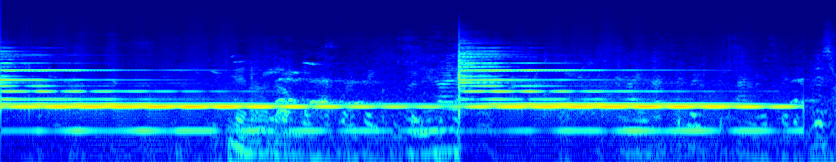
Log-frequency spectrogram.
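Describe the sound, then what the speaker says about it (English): A large peace bell commemorating the Good Friday Agreement is struck repeatedly, each strike ringing with a sustained, humming tone that overlaps the next, loud and close. "Biden also became the first U.S. president to ring the peace bell, which commemorates the Good Friday Agreement."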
